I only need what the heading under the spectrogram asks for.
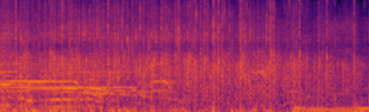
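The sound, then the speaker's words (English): Audience applause fills the whole clip with dense, steady clapping at a constant loud level, the crowd noise holding without a clear fade. “Big round of applause.”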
